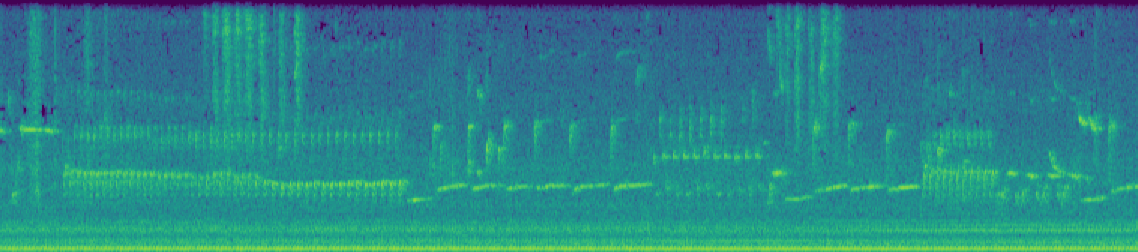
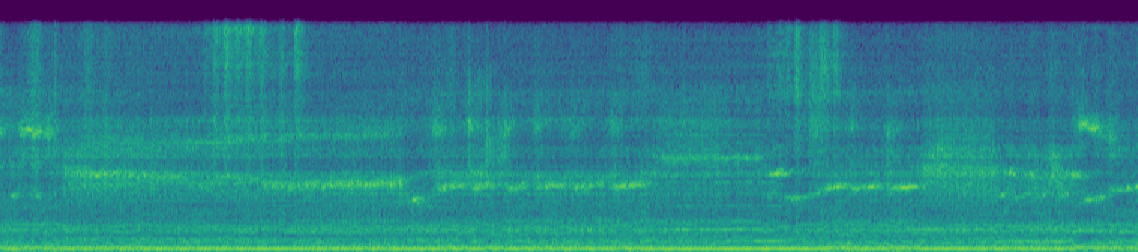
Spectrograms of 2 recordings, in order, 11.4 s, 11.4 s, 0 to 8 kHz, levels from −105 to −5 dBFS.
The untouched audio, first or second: first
